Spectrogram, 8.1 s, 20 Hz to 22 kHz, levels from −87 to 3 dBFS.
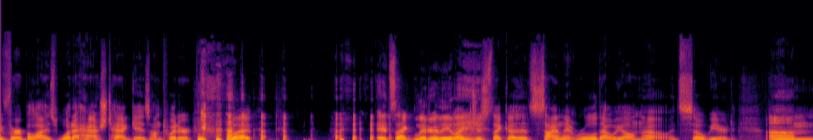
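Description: No technical faults can be heard in this speech clip.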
